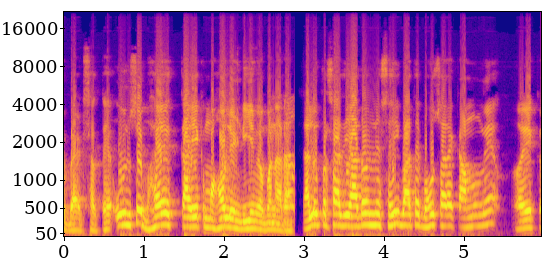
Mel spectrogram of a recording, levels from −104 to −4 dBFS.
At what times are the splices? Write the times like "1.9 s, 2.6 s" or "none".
2.9 s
